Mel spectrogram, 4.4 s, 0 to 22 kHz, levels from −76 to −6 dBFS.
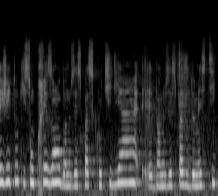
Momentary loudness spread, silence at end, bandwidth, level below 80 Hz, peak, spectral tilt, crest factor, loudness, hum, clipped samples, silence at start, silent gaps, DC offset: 7 LU; 0 s; 10 kHz; -58 dBFS; -14 dBFS; -4.5 dB/octave; 14 dB; -27 LUFS; none; under 0.1%; 0 s; none; under 0.1%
